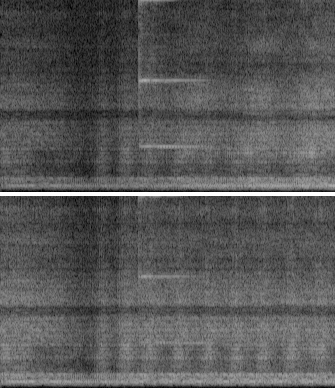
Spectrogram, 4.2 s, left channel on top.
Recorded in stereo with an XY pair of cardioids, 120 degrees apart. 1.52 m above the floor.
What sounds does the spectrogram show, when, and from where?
1.7 s a bicycle bell: straight ahead, 6 m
